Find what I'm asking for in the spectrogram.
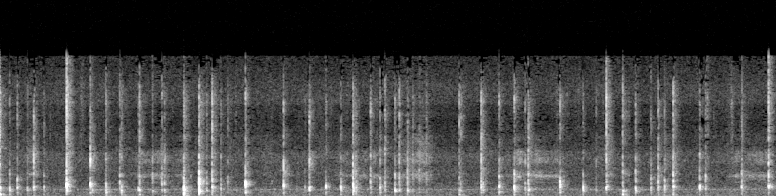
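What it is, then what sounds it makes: Glass tablet screen tapped by fingertips. Fingertips tap quickly on the glass touchscreen of a flat white iPad, as in a rhythm game. Dozens of short, dry clicks and taps come in an uneven, rapid run, each dying away almost at once over a faint, quiet background.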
